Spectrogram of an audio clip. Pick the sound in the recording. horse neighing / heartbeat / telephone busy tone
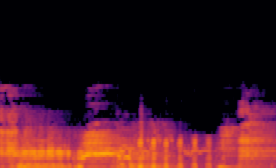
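horse neighing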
